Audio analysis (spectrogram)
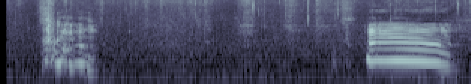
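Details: Camel giving a brief rough grunt, then after a pause a drawn-out, nasal, harmonic moan of nearly a second that sags slightly in pitch, over quiet background hiss.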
